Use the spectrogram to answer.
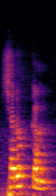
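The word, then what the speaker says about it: சருக்கம்: So same is pronounced as Charukam in Tamil literature.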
